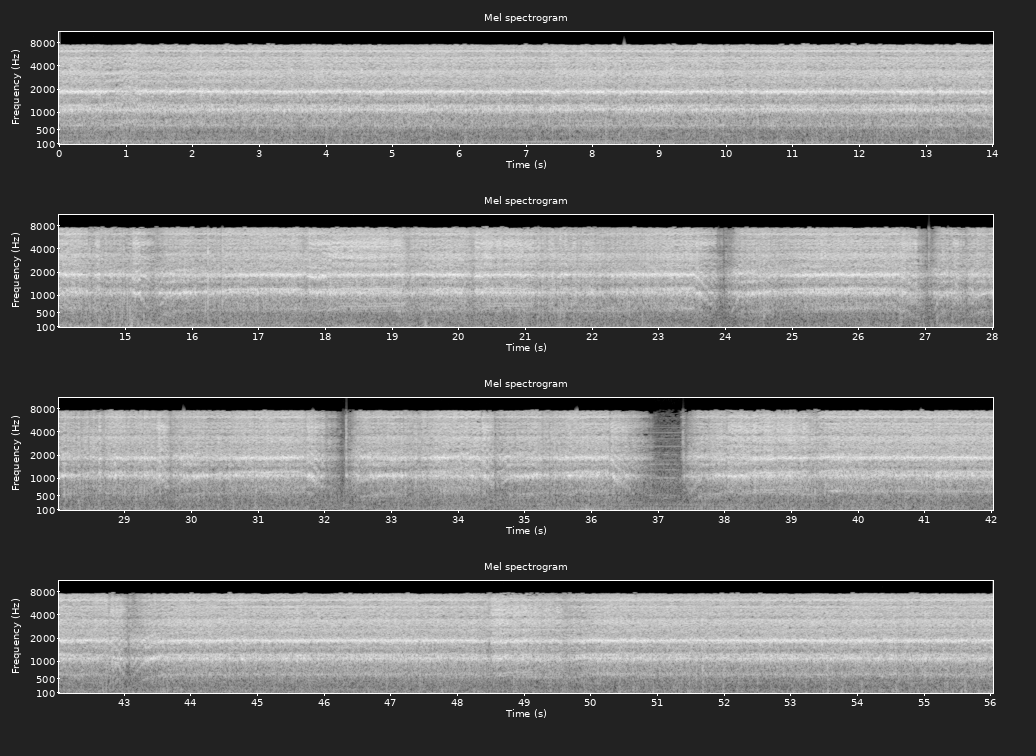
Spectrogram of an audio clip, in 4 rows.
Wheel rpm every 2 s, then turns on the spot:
160, 160, 160, 160, 160, 160, 160, 130, 160, 160, 160, 140, 130, 110, 140, 140, 110, 140, 60, 160, 160, 140, 160, 160, 160, 160, 160, 160.
none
